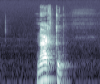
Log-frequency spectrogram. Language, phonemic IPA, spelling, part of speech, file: Dutch, /narˈtu/, naartoe, adverb, Nl-naartoe.ogg
- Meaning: to, towards (an end point or destination)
